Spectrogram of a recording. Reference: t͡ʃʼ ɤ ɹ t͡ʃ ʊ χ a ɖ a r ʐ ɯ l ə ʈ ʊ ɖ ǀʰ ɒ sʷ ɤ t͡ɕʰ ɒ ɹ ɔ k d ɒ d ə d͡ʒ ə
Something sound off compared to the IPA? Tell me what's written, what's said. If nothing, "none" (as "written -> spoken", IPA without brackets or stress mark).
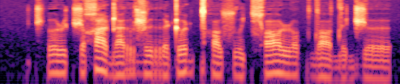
l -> r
